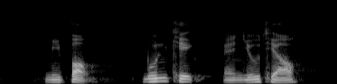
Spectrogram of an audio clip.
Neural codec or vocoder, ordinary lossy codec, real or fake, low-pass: codec, 16 kHz, 16 kbps, FunCodec, trained on Chinese and English, 50 frames a second; none; fake; none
